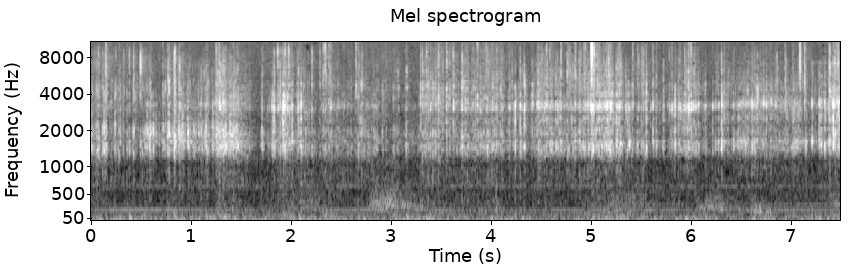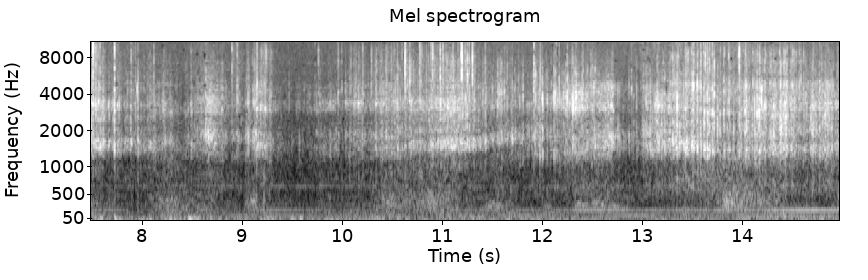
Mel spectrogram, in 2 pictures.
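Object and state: Silicone bristle scrubber scratched with nails.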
